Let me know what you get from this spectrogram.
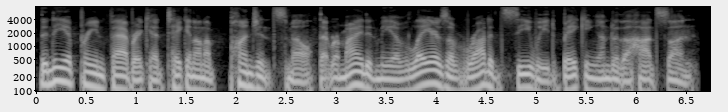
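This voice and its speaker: Low, mellow male narrator in a dry recording. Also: no room sound. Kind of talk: scripted first-person fiction narration.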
